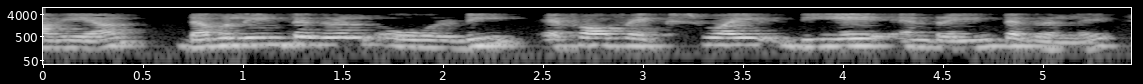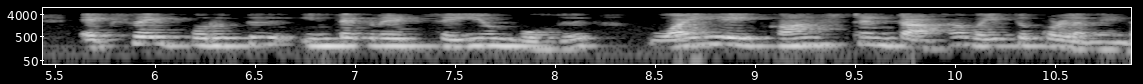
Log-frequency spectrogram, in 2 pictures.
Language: Tamil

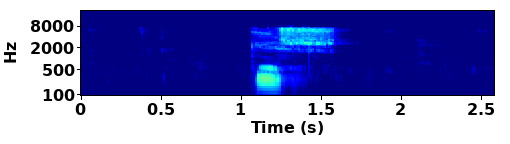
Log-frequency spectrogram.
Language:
Mari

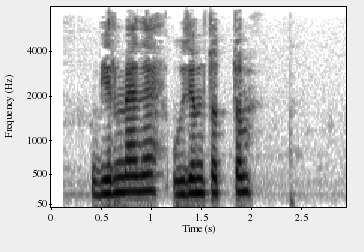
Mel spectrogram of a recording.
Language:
Bashkir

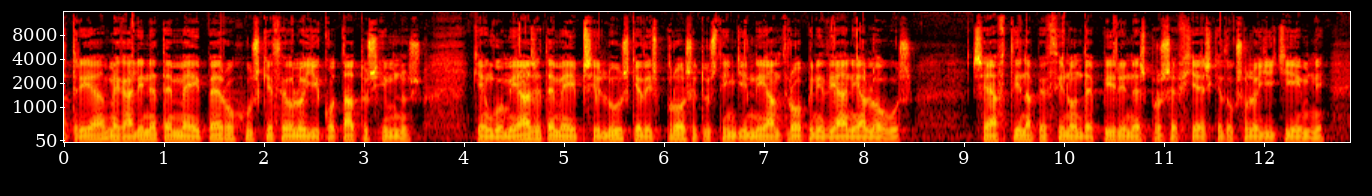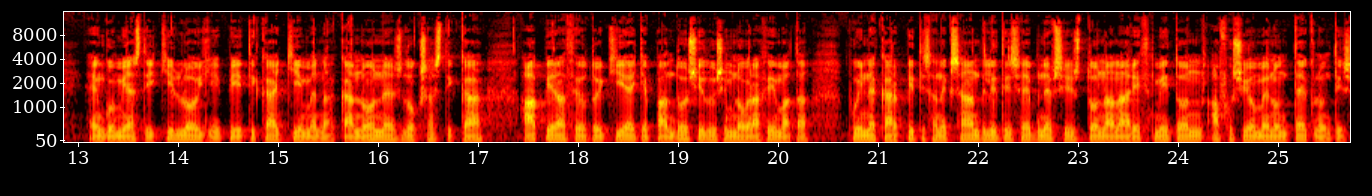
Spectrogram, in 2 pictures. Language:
Greek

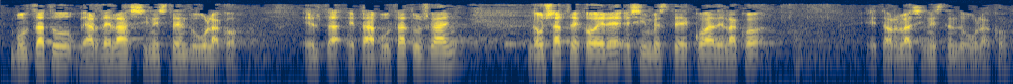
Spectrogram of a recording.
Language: Basque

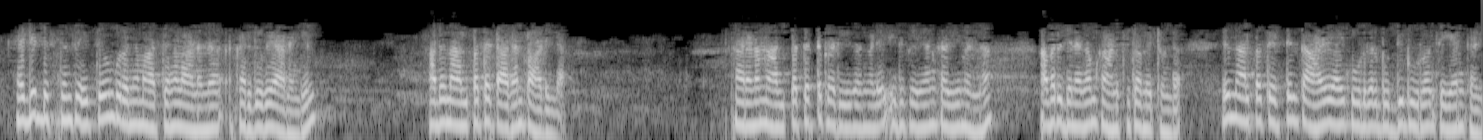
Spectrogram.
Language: Malayalam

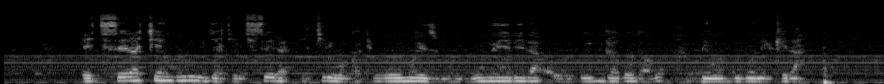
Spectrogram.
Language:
Ganda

